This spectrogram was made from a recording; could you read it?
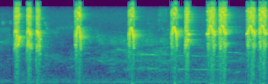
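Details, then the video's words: White-rumped shama (murai batu), Medan type, in full lively song used as a lure to provoke other shamas into singing: short bursts of sharp, high chirping notes in clusters of two to three, separated by brief pauses. "murai batu gacor AMPUH buat PANCINGAN murai batu agar bunyi jadikan burung murai gacor NYAUT"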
